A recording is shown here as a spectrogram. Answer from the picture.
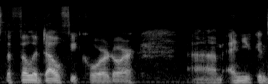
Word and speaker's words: Philadelphi: an Israeli operation name um it's obviously often mispronounced as Philadelphia Philadelphia Corridor but it's the Philadelphia Corridor um and you can see from the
